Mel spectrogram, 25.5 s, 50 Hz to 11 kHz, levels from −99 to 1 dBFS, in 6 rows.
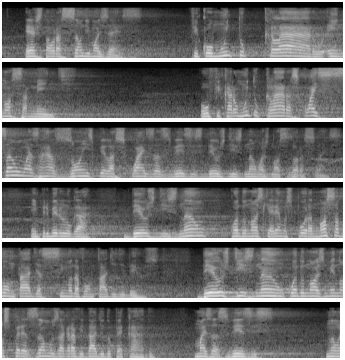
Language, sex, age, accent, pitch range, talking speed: Portuguese, male, 50-69, Brazilian, 150-185 Hz, 140 wpm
